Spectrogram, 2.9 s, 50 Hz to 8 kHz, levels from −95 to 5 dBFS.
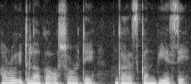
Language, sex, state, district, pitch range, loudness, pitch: Nagamese, female, Nagaland, Kohima, 180-195 Hz, -13 LUFS, 185 Hz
